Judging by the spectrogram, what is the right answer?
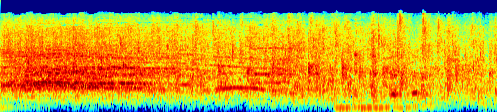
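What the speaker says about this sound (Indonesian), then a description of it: "Tepuk tangan lagi, satu lagi." An audience of scholarship students at an Islamic religious gathering gives a burst of loud applause that starts strong and gradually tapers, with voices and cheers mixed in toward the end.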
